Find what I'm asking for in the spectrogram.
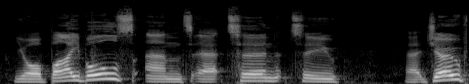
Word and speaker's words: Job: Pronunciation, Job.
